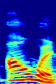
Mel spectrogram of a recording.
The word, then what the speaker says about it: hour: 比如一个小时用英文表达是 an hour，虽然 hour 这个单词是以 h 开头的，但因为 h 是一个不发音的哑音字母，所以这个单词的第一个发声因素是 ow，是元音因素，所以我们要用 m。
